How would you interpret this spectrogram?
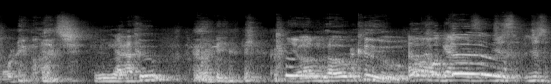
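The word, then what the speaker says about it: Younghoe: How do you go from the spelling of Young Ho to Yeah. Young Wei? Come on, guys, just say his name. It's Young Ho.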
